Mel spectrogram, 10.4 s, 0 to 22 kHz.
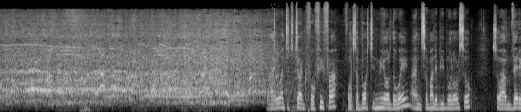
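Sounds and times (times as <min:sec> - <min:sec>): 
crowd cheering a hero's welcome in Mogadishu: 0:00.0 - 0:06.4
speech: 0:05.4 - 0:10.4.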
